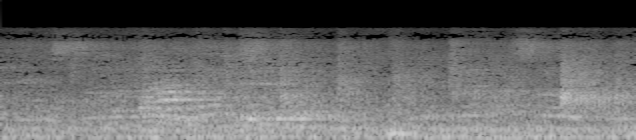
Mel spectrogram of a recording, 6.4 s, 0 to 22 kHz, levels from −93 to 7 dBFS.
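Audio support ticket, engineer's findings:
Hissy, grainy sound throughout, smeared attacks, nothing above 10.6 kHz. Likely Vorbis compression at a low bitrate around 31 kbps: coarse treble quantisation turns fine detail into noise.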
